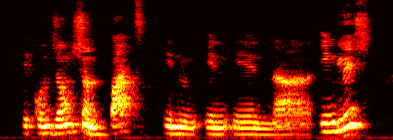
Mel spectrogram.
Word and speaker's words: but: looks like the word but the conjunction but in in in uh English but in French this one is B. You don't pronounce the T at the end. The T is silent but it is B which means a goal.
